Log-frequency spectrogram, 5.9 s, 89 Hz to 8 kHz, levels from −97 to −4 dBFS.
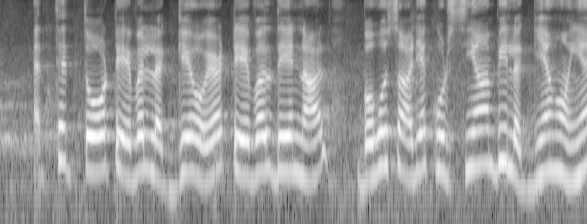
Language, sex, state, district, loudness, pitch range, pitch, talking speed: Punjabi, female, Punjab, Pathankot, -13 LUFS, 235-280 Hz, 260 Hz, 155 wpm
